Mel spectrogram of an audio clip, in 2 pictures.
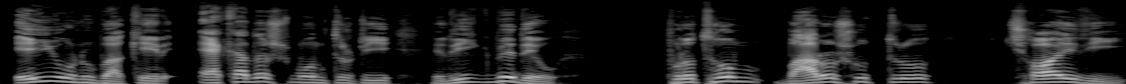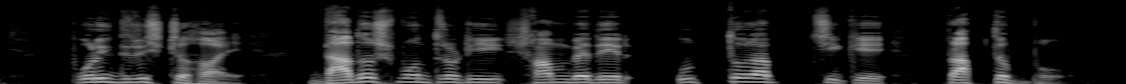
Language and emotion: Bengali, neutral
